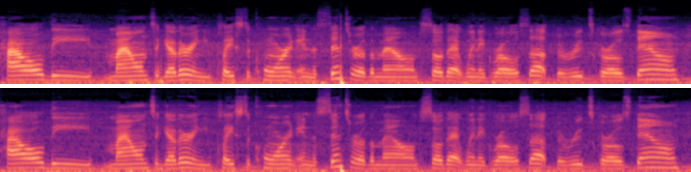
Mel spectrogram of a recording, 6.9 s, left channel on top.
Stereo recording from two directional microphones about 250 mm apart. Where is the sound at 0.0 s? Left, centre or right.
Centre.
